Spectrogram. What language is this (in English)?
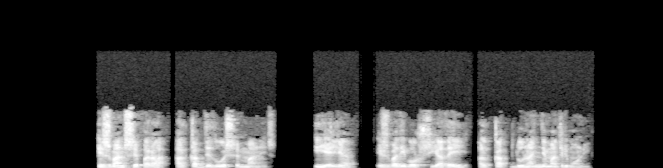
Catalan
